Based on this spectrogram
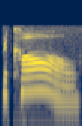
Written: recall

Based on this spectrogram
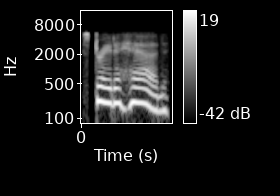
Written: straight-ahead

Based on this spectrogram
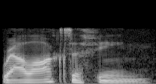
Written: raloxifene

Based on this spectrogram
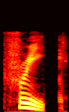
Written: phreak

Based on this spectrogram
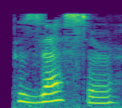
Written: possessor

